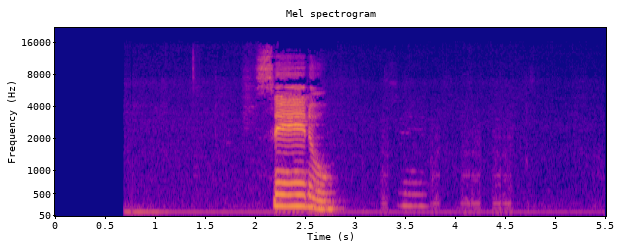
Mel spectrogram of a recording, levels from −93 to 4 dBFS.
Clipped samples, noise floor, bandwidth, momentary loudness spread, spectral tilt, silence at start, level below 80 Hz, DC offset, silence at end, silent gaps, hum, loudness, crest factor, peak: under 0.1%; -59 dBFS; 16 kHz; 30 LU; -3 dB/octave; 0.7 s; -72 dBFS; under 0.1%; 1.85 s; none; none; -21 LUFS; 22 dB; -8 dBFS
